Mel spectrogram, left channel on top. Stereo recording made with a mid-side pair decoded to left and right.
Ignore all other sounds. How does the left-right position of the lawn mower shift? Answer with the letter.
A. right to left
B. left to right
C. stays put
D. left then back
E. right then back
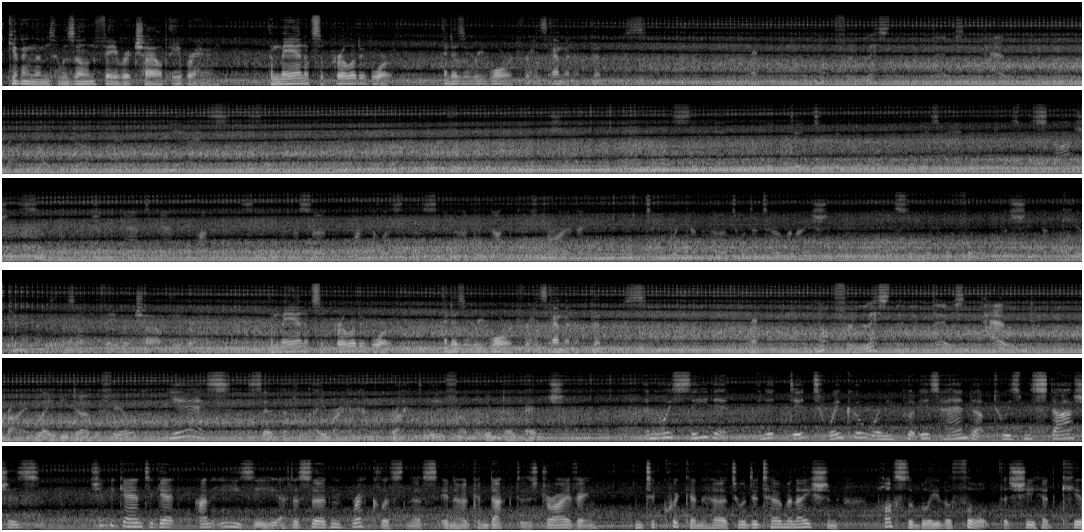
A.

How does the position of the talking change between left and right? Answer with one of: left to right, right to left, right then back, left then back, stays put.
left to right.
